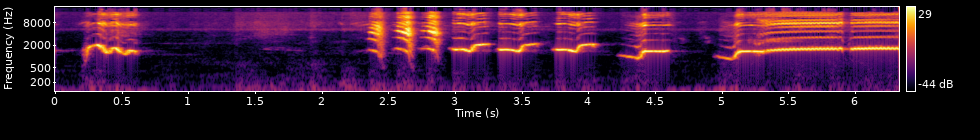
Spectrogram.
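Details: Female laughingthrush churring alongside a tame black laughingthrush singing a wild-forest style song: looping whistles, a quick burst of sharp clicks, then wavering whistled phrases ending in a long, steady, rich whistle.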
